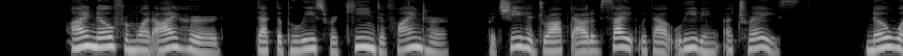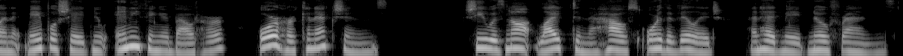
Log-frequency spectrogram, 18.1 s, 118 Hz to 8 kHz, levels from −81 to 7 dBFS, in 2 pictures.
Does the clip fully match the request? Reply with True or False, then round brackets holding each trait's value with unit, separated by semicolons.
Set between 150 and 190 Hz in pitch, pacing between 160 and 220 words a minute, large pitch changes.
False (185 Hz; 170 wpm; 3.9 semitones)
